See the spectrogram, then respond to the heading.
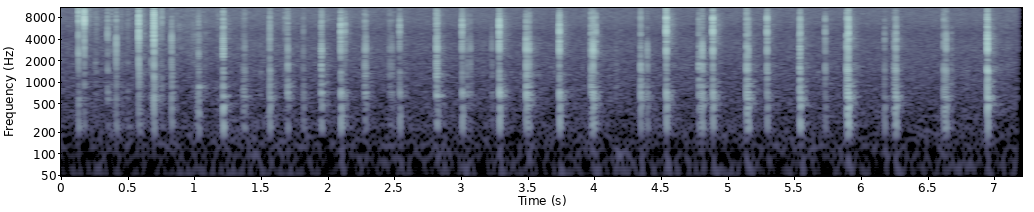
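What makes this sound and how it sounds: Long nails tap and lightly scratch along the raised embossed letters on the lid of a rectangular hollow plastic eyeshadow palette held in one hand. About 34 quick, dry, bright clicks land at a fast, steady pace, each dying away almost instantly with no low-end body. Faint scratchy texture fills the spaces between them.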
